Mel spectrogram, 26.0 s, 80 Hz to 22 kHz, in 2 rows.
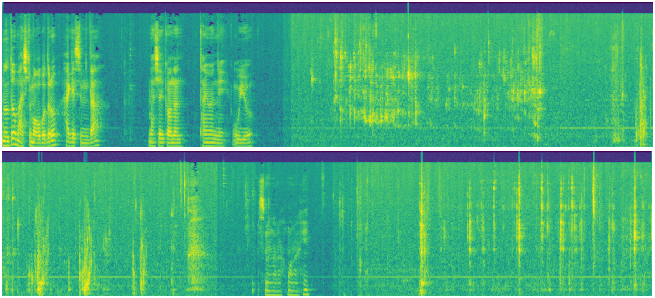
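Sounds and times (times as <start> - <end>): milk pouring into mug: 6.6 - 10.9
person gulping: 12.1 - 17.0.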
